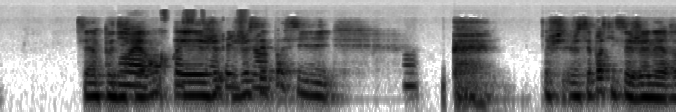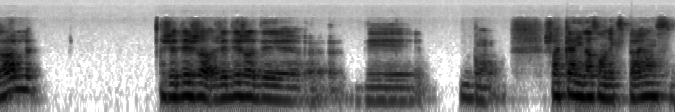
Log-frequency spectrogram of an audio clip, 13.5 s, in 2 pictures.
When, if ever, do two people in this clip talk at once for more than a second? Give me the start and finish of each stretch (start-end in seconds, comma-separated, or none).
1.2-2.7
